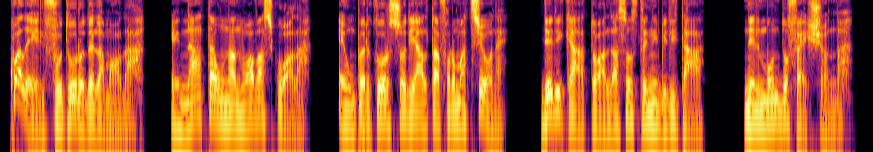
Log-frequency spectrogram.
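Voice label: Italian, male, elearning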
